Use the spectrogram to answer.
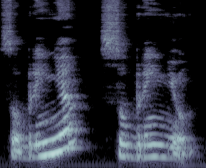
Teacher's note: The sound of the NH, it's also not the tip of my tongue that touches the roof of my mouth. Sobrinha. It's the middle of my tongue.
